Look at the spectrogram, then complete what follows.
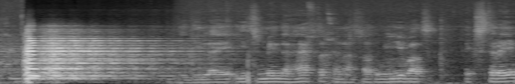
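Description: An electric guitar chord rings out loud through a clean booster pedal placed at the end of the effects chain, its sustain washing into a long reverb tail, followed by a run of shorter, gritty notes.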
